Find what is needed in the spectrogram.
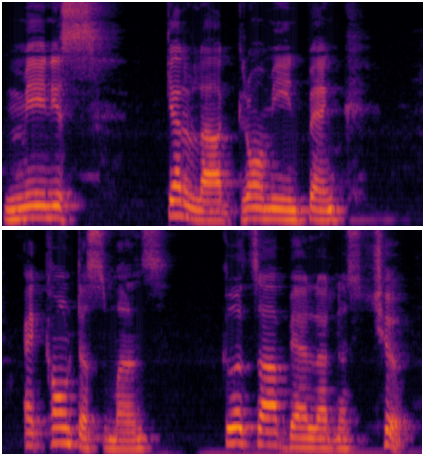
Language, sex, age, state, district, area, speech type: Kashmiri, male, 45-60, Jammu and Kashmir, Bandipora, rural, read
